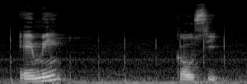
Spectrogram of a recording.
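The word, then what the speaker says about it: Emi Koussi: यहां पर दिखाई देता है जिसका नाम है एमी कौसी ओके इसका स्पेलिंग क्या है ई एम आई के ओ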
